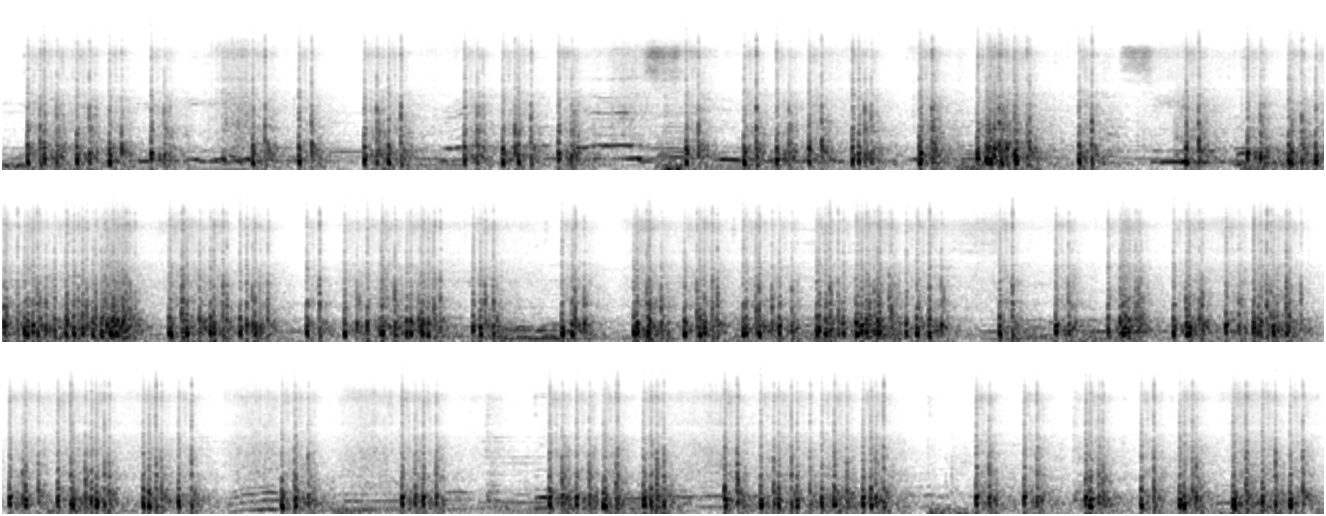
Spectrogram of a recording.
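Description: Fireworks bang and crackle in rapid bursts outdoors.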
